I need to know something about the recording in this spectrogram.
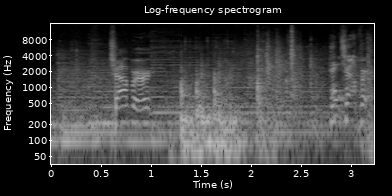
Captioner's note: knock on door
